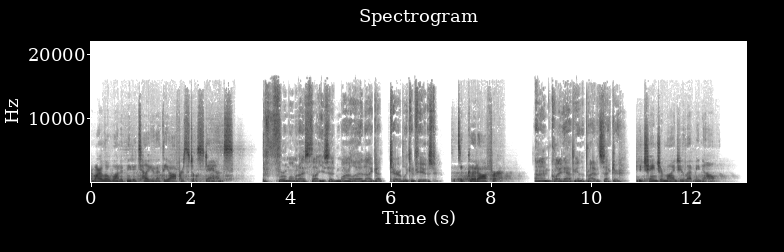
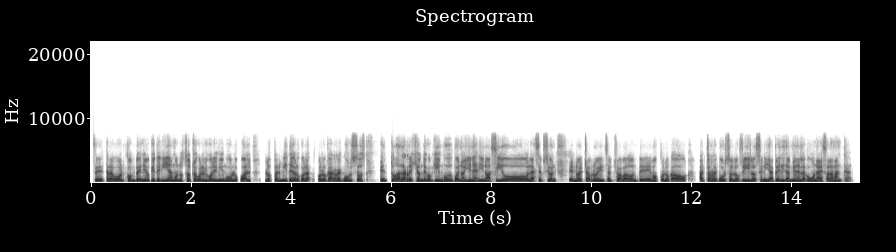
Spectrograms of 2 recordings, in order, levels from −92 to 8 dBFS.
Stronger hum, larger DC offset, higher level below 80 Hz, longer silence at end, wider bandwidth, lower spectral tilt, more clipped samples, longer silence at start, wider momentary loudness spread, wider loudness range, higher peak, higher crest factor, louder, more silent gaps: neither; neither; first, -44 dBFS vs -54 dBFS; first, 0.45 s vs 0.15 s; first, 16.5 kHz vs 7.6 kHz; second, -3.5 dB/octave vs -5.5 dB/octave; neither; about the same, 0 s vs 0.1 s; first, 9 LU vs 4 LU; about the same, 2 LU vs 1 LU; about the same, -2 dBFS vs 0 dBFS; about the same, 18 dB vs 16 dB; about the same, -19 LUFS vs -17 LUFS; first, 3.35-3.42 s, 7.09-7.20 s, 8.79-8.83 s, 10.79-10.90 s vs 5.95-5.99 s, 12.12-12.16 s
